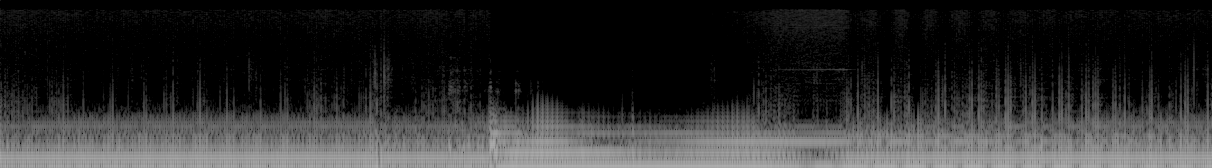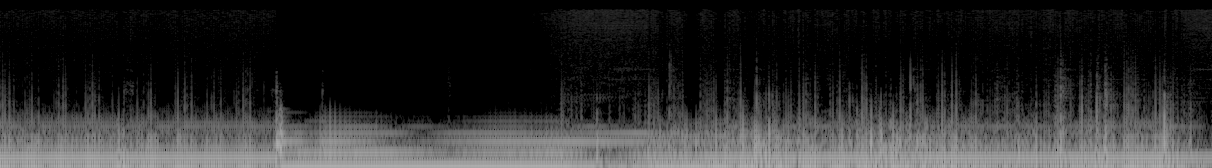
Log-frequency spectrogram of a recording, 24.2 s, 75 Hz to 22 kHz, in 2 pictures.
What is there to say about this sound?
cello feedback2
setting up a feedback loop w/ my monitor system and my instrument, simple max/msp
used to regulate the volume
cello, pickup, processed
